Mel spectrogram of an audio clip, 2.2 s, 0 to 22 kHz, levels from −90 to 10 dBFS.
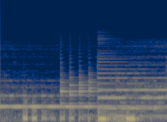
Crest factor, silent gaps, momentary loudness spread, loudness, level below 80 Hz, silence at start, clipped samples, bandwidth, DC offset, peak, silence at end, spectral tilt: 14 dB; none; 4 LU; -28 LUFS; -32 dBFS; 0 s; under 0.1%; 7.2 kHz; under 0.1%; -12 dBFS; 0 s; -9 dB/octave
